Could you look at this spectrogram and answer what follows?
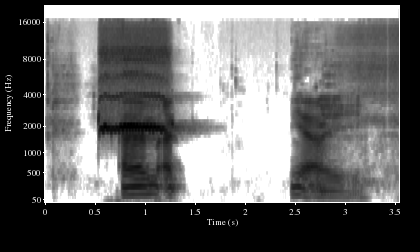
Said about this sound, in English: Alarm's so loud. It's so loud. I can try and turn it down. It's okay. Fine. Wow. It wakes me up every time, so it's good.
